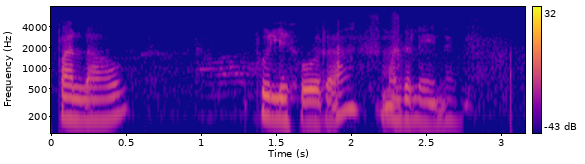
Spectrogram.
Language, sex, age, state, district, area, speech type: Telugu, female, 30-45, Andhra Pradesh, Kurnool, rural, spontaneous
